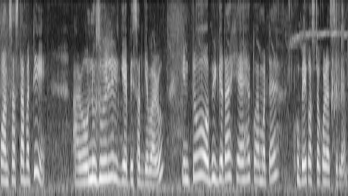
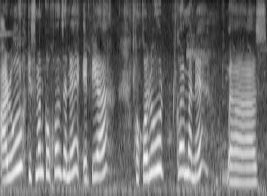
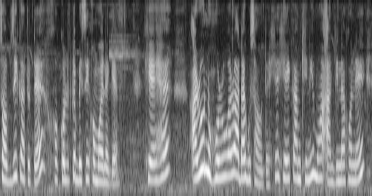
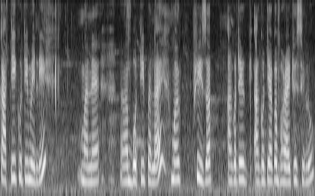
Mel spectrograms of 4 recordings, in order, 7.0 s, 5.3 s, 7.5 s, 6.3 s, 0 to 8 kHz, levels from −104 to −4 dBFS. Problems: none marked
